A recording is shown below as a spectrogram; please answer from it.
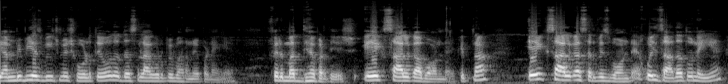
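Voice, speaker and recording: Brief: male host-educator, chatty and informal, slightly high voice. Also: a little mellow. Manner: chatty, addresses viewers as brother and child. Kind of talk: casual explanatory talk to students.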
